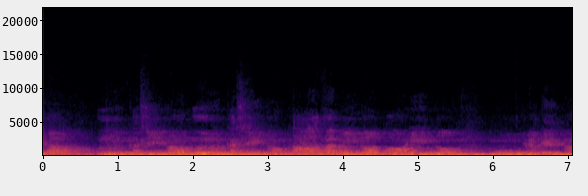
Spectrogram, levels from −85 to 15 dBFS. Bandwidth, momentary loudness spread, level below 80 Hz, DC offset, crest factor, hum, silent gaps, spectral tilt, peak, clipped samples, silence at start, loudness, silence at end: 6.2 kHz; 5 LU; -40 dBFS; under 0.1%; 12 dB; none; none; -8.5 dB/octave; -12 dBFS; under 0.1%; 0 s; -29 LUFS; 0 s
